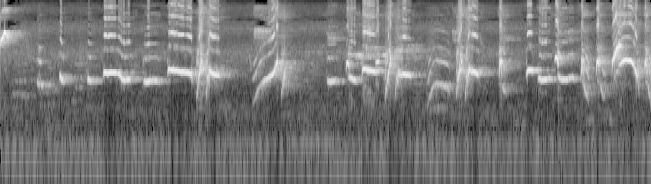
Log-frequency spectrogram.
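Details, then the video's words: White-rumped shama (murai batu) in full song, in the style called tembakan ngerol kasar with kretekan: loud, varied whistled phrases, rising and falling slurs and sharp upsweeps, delivered in rapid bursts over a steady low hum. "Murai Batu Gacor Tembakan Ngerol Kasar Dengan Kretekan Setan"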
